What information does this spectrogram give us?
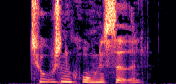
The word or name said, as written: tusindkroneseddel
